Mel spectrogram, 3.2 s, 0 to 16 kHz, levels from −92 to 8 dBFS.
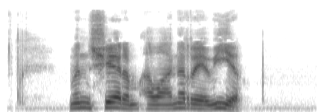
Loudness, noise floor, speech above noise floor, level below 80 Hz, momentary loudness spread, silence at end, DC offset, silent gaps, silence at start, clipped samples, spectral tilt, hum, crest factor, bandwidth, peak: -23 LUFS; -69 dBFS; 46 dB; -72 dBFS; 9 LU; 0.8 s; under 0.1%; none; 0.7 s; under 0.1%; -5 dB/octave; none; 20 dB; 11.5 kHz; -6 dBFS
